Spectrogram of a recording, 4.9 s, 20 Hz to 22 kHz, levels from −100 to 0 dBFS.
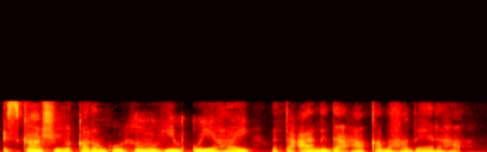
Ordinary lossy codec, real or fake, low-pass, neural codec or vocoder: none; fake; none; codec, 16 kHz, 1.1 kbps, Voila-Tokenizer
